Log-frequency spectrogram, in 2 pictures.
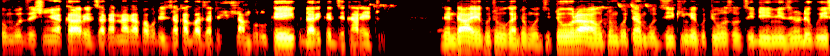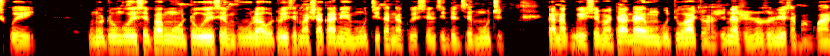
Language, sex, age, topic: Ndau, female, 36-49, health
